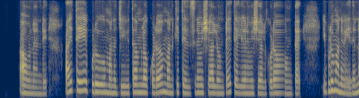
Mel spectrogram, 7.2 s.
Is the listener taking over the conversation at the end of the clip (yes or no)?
no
